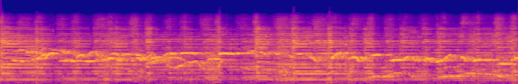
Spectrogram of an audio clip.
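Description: Rock band playing strummed electric guitars and bass under a loud warbling whistle imitating chattering birds, its pitch sliding up and down in quick chirps.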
